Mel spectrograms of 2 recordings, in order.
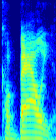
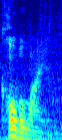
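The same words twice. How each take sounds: First: The name does not end with 'lion'. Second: The name ends with the word 'lion'. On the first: The speaker calls it right. "But it's Cobalion" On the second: The speaker calls it wrong. "I used to always say Cobalion. ... Coba Lion"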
